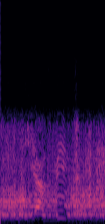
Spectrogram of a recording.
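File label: Russian aircraft destroyed mood low, speech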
